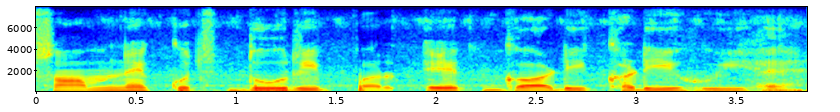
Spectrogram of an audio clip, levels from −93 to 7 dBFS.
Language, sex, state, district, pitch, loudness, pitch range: Hindi, male, Uttar Pradesh, Shamli, 130 Hz, -16 LUFS, 125-135 Hz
